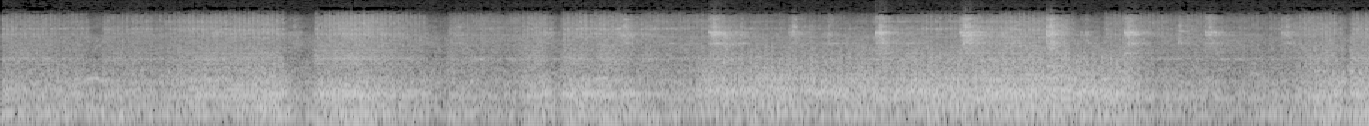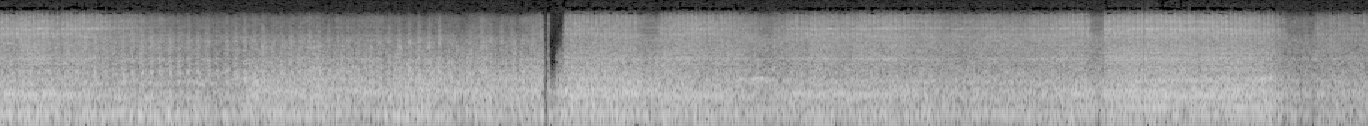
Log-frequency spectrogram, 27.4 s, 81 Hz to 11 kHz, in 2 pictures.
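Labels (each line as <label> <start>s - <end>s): A loud drilling sound produces a harsh, repetitive buzz as machinery cuts into hard surfaces. 0.0s - 27.4s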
